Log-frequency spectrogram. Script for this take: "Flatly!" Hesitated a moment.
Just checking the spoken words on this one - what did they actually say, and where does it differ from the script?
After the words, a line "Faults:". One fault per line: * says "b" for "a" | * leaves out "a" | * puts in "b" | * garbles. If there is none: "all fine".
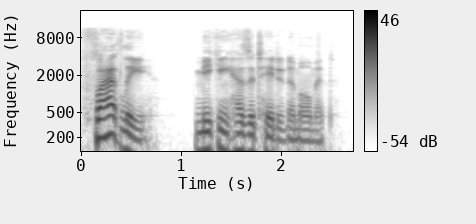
"Flatly!" Meeking hesitated a moment.
Faults:
* puts in "Meeking"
